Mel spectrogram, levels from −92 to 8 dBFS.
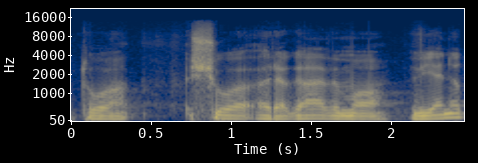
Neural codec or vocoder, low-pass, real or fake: none; 14.4 kHz; real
